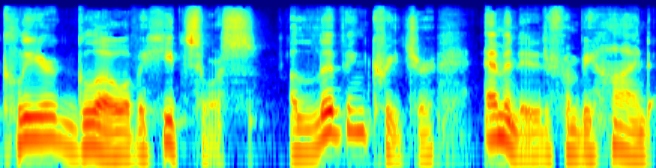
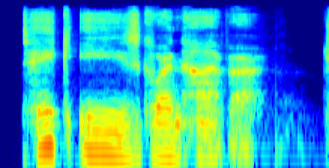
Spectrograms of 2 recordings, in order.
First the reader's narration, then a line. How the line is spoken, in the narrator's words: Drizzt called softly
